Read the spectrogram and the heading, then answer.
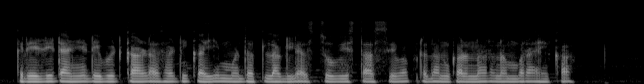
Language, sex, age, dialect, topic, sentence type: Marathi, male, 25-30, Standard Marathi, banking, question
